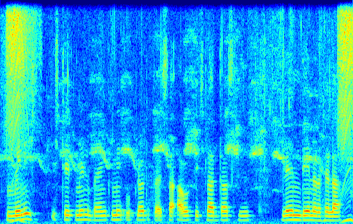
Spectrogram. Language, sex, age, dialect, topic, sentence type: Bhojpuri, male, 18-24, Western, banking, statement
